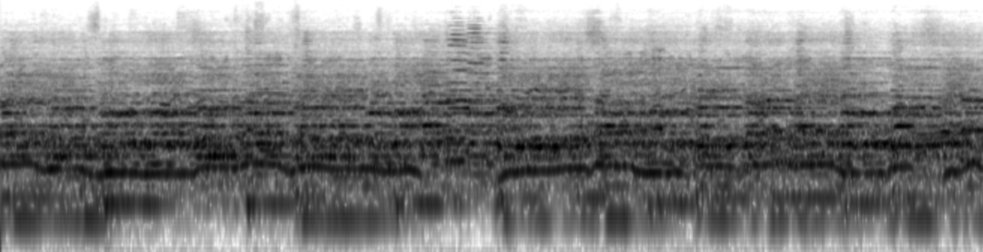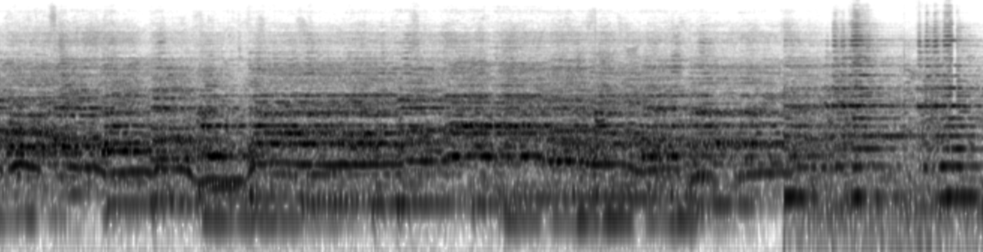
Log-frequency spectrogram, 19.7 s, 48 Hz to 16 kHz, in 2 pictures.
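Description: Choral music: a choir singing with orchestra, loud and continuous. About 18 s in it changes abruptly to a different passage.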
